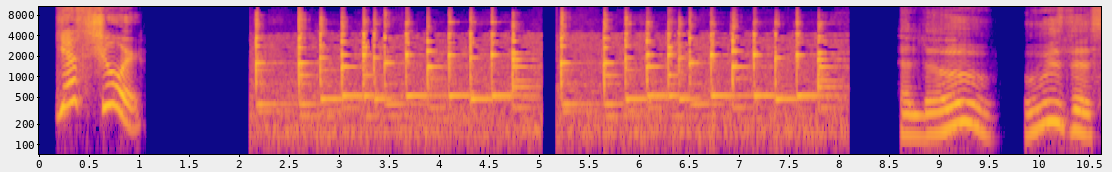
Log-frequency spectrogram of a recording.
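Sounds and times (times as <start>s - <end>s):
speech: 0.4s - 1.1s, 8.6s - 10.6s
bright melodic electronic phone ringtone during an outgoing call: 2.1s - 8.1s.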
